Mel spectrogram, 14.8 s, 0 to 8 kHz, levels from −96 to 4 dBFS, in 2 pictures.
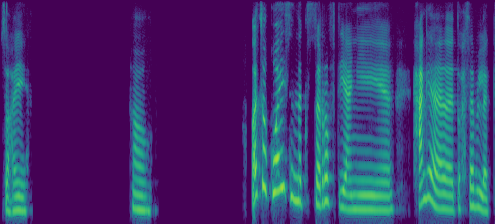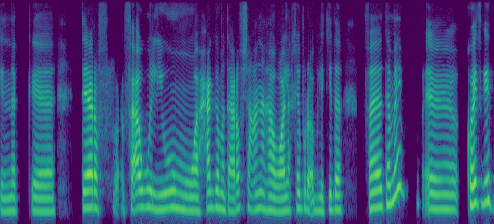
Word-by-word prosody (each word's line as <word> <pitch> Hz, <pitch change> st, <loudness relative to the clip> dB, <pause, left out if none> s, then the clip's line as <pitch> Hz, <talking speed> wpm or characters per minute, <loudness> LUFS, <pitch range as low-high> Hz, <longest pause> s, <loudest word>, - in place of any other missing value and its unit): صحيح. 185 Hz, 0 st, -4 dB, 1.5 s
آه. 190 Hz, -3 st, -3 dB, 1.5 s
آه، -, -, +4 dB
طَب -, -, +3 dB
كويس 445 Hz, 0 st, +6 dB
إنّك 315 Hz, -4 st, +1 dB
اتصرّفت، 310 Hz, -1 st, 0 dB
يعني 195 Hz, -2 st, -1 dB, 0.3 s
حاجة 235 Hz, -, +4 dB
تُحسَب 210 Hz, +5 st, -4 dB
لك، 180 Hz, -4 st, -3 dB
إنّك 175 Hz, +1 st, -5 dB, 0.9 s
تعرف 220 Hz, -1 st, +3 dB
في 195 Hz, -, -1 dB
أول 225 Hz, +1 st, +2 dB
يوم 205 Hz, 0 st, -1 dB
وحاجة 185 Hz, +5 st, 0 dB
ما 205 Hz, -2 st, -2 dB
تعرفش 195 Hz, +3 st, -3 dB
عنها 200 Hz, -2 st, -2 dB
ولا 175 Hz, +1 st, +1 dB
خبرة 210 Hz, +2 st, -4 dB
قبل 175 Hz, +2 st, -4 dB
كده، 195 Hz, +2 st, -2 dB, 0.3 s
فتمام 265 Hz, -, +2 dB, 0.3 s
آآ، 200 Hz, -2 st, -2 dB
كويس 270 Hz, +2 st, +4 dB
جدًا. 300 Hz, +3 st, +2 dB
205 Hz, 115 wpm, -22 LUFS, 190-230 Hz, 1.5 s, كويس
